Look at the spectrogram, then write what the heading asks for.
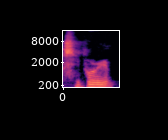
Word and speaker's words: סיפורים: That yud there is not really a long kirik. It's the writing without vowels to get the chirik sound underneath the samach, sipurim.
